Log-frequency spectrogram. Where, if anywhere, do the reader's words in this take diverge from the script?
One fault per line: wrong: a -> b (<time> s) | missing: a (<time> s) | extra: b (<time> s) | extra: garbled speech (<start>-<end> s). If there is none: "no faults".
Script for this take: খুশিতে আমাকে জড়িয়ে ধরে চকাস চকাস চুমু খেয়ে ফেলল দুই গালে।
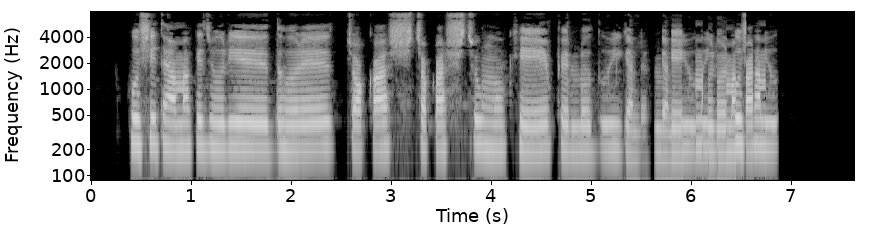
extra: garbled speech (5.6-6.9 s)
